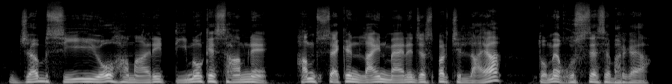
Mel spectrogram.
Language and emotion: Urdu, angry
